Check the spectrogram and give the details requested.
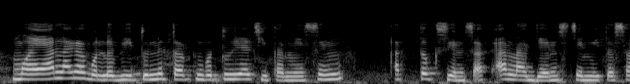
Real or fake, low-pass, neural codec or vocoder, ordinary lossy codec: fake; 7.2 kHz; codec, 44.1 kHz, 3.4 kbps, Pupu-Codec; none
